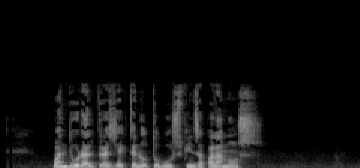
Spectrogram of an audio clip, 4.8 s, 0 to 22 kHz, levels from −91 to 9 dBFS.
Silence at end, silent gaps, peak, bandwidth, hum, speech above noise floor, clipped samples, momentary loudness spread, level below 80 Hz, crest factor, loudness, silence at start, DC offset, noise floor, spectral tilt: 1.4 s; none; -12 dBFS; 11.5 kHz; none; 43 dB; under 0.1%; 10 LU; -84 dBFS; 18 dB; -28 LUFS; 0.7 s; under 0.1%; -70 dBFS; -4.5 dB/octave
